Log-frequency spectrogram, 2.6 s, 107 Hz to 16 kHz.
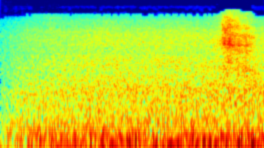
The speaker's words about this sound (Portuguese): a expectativa é de que o vento passe de 76 quilômetros por hora nas próximas horas aqui no Rio de Janeiro. A gente está na praia, está ventando bastante, está difícil falar com vocês.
